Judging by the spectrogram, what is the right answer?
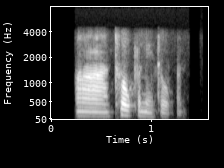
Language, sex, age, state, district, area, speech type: Manipuri, male, 30-45, Manipur, Kangpokpi, urban, conversation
